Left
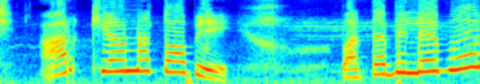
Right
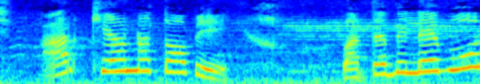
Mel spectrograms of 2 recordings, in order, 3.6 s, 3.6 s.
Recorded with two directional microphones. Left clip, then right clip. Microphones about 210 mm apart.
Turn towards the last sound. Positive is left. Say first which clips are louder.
# left 11 dB
turn(degrees=45)  # may be behind; listen again after turning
